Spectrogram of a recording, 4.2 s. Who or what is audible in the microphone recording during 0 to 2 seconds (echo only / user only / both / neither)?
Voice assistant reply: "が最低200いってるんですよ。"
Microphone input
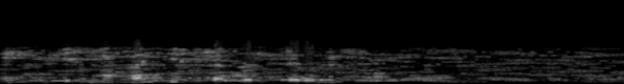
echo only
